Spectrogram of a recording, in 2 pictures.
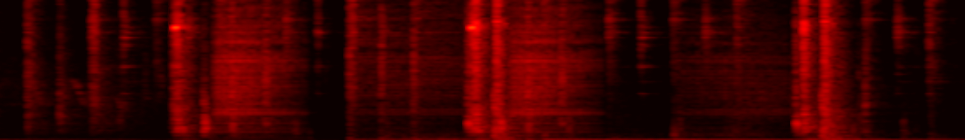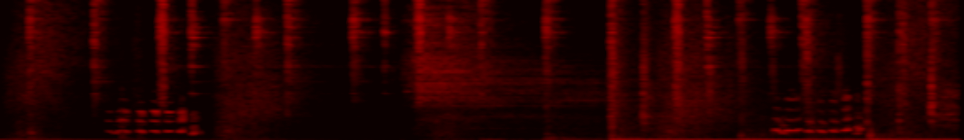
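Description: A creature prowls inside a player's base in the game ARK, giving repeated gobbling, turkey-like calls over a loud steady low rumble of game ambience, with some clattering noises between the calls.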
